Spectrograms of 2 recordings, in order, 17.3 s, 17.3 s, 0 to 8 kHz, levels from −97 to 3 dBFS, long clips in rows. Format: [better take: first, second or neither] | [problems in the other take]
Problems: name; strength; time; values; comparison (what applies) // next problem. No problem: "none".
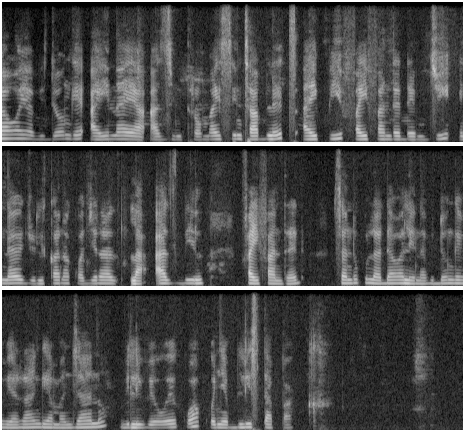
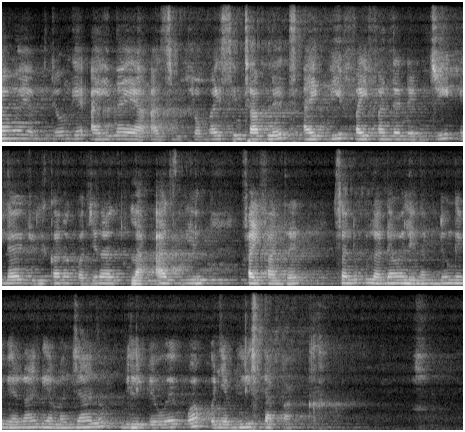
first | room echo; dies away in 1.8 s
